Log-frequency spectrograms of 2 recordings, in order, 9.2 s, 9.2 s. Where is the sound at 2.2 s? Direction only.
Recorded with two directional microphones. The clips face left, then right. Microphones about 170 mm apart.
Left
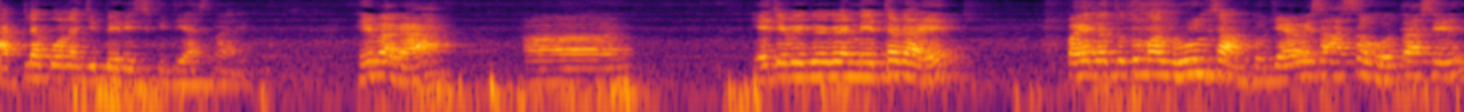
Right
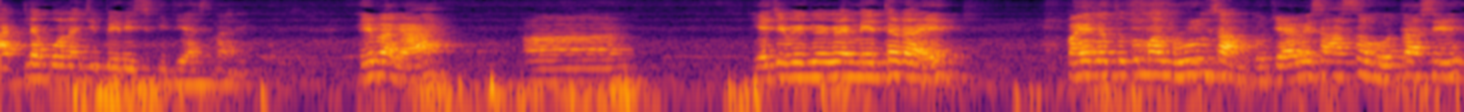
15° left (ahead or behind).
